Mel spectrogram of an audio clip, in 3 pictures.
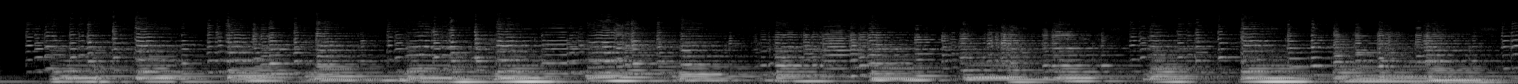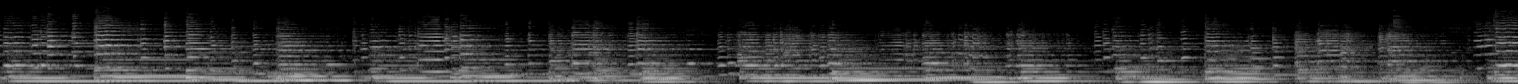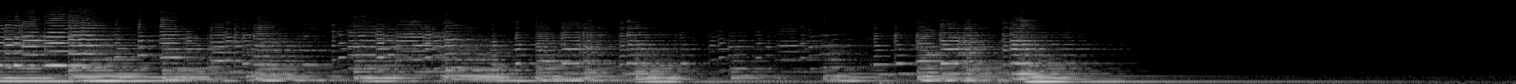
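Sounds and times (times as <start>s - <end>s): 
violin sonata gavotte in C minor: 0.0s - 43.6s.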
